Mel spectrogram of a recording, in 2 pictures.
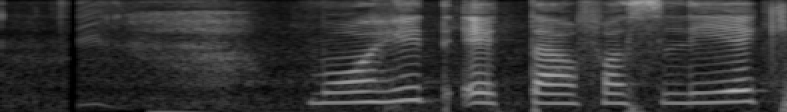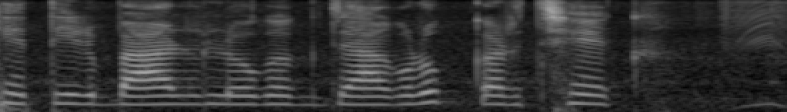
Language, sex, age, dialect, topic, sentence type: Magahi, female, 25-30, Northeastern/Surjapuri, agriculture, statement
